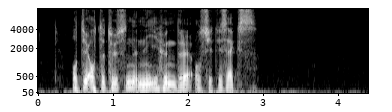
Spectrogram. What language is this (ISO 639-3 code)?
nor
